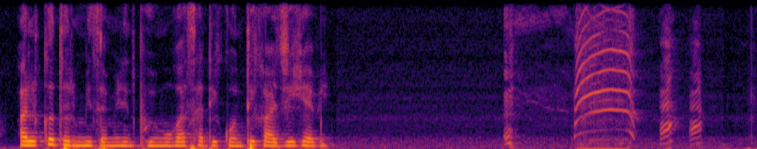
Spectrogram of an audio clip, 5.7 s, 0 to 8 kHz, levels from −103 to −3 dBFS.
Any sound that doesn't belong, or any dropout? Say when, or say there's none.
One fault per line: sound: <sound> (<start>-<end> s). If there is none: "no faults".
sound: laugh (3.8-5.3 s)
